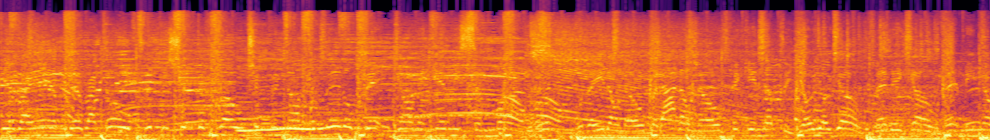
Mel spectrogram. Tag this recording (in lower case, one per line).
speech
music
